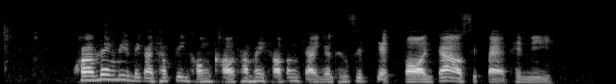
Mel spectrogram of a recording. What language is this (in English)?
Thai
